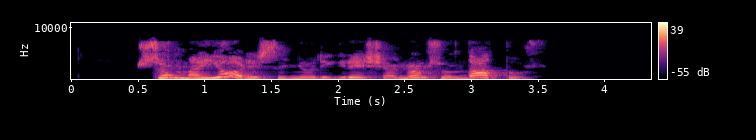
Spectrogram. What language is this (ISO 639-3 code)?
glg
